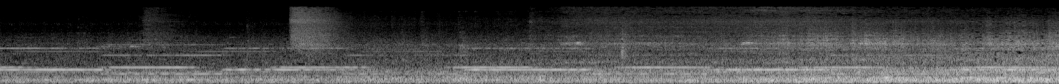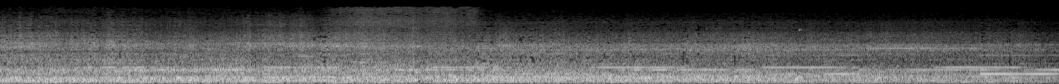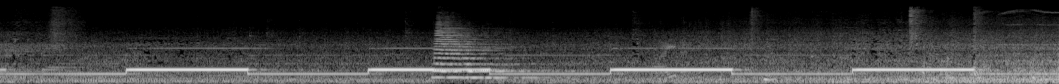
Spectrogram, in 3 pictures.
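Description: Railway level-crossing warning alarm sounding its alternating two-tone electronic chime, switching pitch about once a second, over the rumble of trains passing. The chime becomes much louder in the last third.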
